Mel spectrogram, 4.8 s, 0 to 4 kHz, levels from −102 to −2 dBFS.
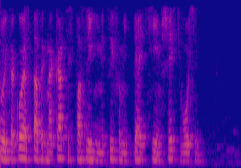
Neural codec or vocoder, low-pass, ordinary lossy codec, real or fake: none; 3.6 kHz; MP3, 32 kbps; real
